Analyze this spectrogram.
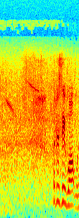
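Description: A young woman calls out loudly outdoors.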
